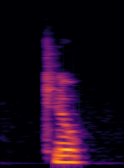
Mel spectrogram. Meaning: third-person singular present indicative of clore
- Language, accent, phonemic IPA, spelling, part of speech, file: French, Canada, /klo/, clôt, verb, LL-Q150 (fra)-clôt.wav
